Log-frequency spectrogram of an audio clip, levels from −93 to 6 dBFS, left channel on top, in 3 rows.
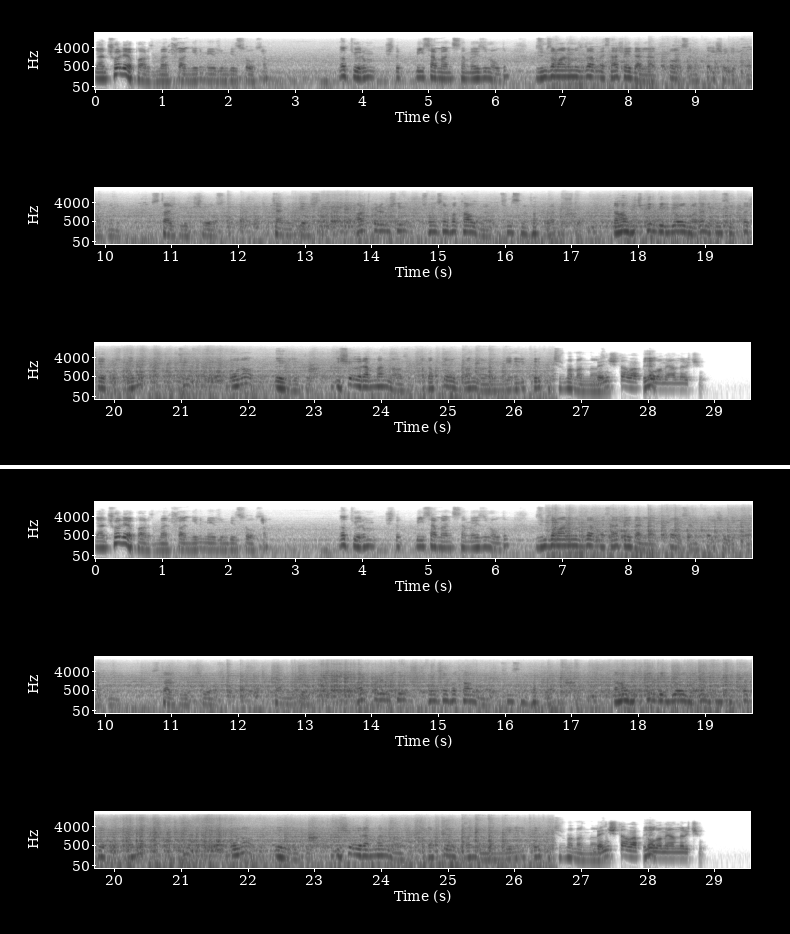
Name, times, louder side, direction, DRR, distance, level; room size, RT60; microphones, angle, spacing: voice 1, 0.0-2.6 3.7-10.2 10.7-11.8 12.5-13.3 13.8-17.2 17.6-20.5 21.0-21.3 21.7-22.1 22.4-23.0 23.3-27.4 27.9-28.1, left 2 dB, 25° left, 0.6 m, -29 dB
sound 1, 0.8-19.1, left 4 dB, 70° left, 0.6 m, -43 dB
sound 2, 6.8-26.6, right 4 dB, 65° right, 0.8 m, -31 dB
voice 2, 27.2-28.8, right 4 dB, 45° right, 0.5 m, -28 dB
3.7 x 2.2 x 3.6 m
head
